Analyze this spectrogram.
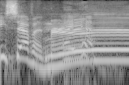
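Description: A single loud, drawn-out cow moo with a rising then falling pitch that settles into a steady low tone before ending abruptly.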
